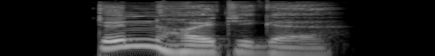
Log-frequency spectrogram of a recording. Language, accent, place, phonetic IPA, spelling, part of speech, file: German, Germany, Berlin, [ˈdʏnˌhɔɪ̯tɪɡə], dünnhäutige, adjective, De-dünnhäutige.ogg
- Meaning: inflection of dünnhäutig: 1. strong/mixed nominative/accusative feminine singular 2. strong nominative/accusative plural 3. weak nominative all-gender singular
